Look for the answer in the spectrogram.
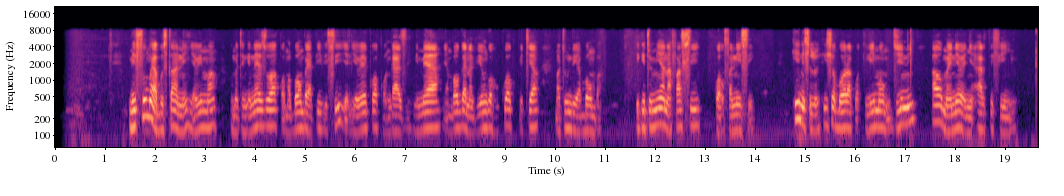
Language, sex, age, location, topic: Swahili, male, 36-49, Nairobi, agriculture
